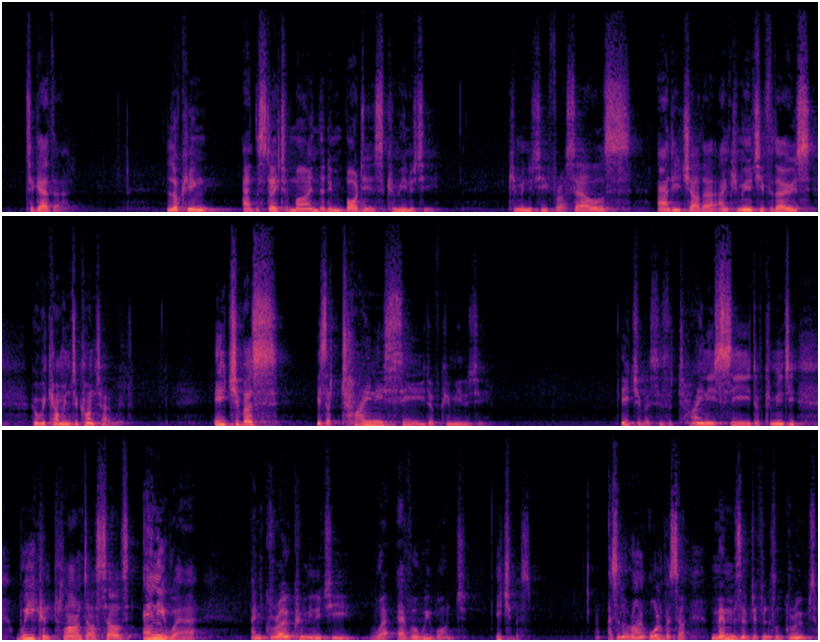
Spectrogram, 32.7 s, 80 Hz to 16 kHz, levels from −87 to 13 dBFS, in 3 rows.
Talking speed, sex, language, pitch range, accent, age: 130 wpm, male, English, 135-205 Hz, British, 50-69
